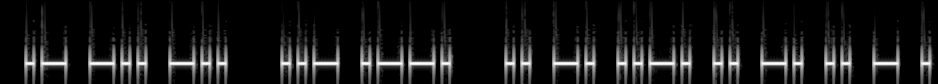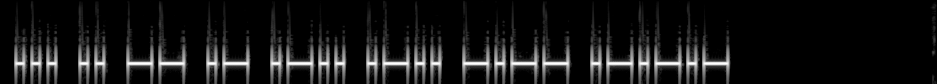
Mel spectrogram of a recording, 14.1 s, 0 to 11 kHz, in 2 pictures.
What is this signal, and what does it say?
Morse code, heard as a keyed tone, about 20 wpm, 700 Hz. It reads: ADD UP INFINITESIMALLY.
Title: A Sound Of Thunder 20wpm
